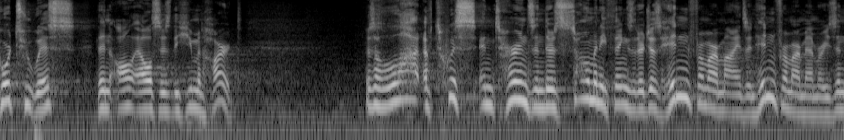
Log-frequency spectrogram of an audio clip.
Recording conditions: large echoing room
